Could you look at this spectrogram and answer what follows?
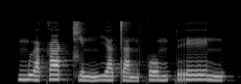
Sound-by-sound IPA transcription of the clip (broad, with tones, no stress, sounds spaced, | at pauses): m ɯ˨˩ a̯ k a˦˥ k̚ t͡ɕ e˨˩ n ŋ i˨˩ a̯ t a˩˦ n k o˧ m p r e˥˩ n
